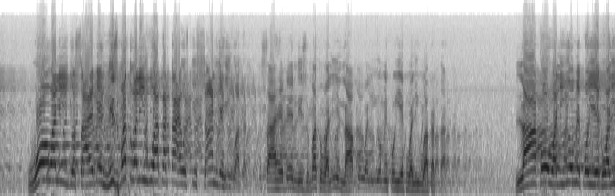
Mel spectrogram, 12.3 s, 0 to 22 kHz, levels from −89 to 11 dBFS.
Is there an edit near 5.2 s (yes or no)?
yes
